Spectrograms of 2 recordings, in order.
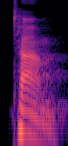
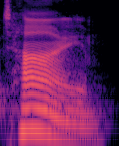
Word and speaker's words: time: and the Glide e we combine those two positions together to make the sound I now what most non-native English speakers do is omit the Glide they only pronounce the pure vowel part they only go ah I want this time what time is it time instead of time what time is it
